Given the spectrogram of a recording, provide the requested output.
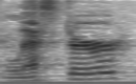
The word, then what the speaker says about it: Leicester: Just, freaking like Leicester, you know, like Leicester Square. There's like three extra letters that would make it Leicester, but they don't pronounce the Sess.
